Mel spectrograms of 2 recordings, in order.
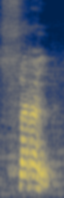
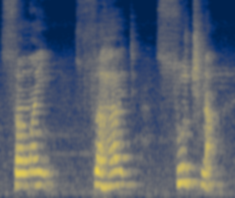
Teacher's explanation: समय, सहज, सूचना, ये इन शब्दों का हम जब इस्तेमाल करते हैं, इन शब्दों का हम जब पढ़ते हैं तो ये जो शब्दों का जब हम स्पर्श करते हैं तो हमारी ये जो जीभ होती है ये दांतों के निचले हिस्से को स्पर्श करती है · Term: सदंत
